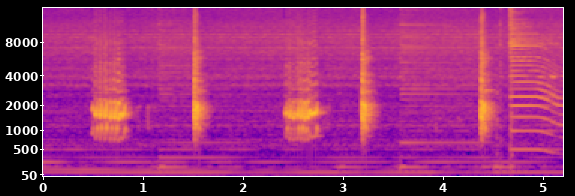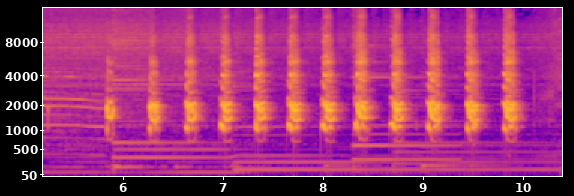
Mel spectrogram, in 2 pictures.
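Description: A series of sharp, clucking yelps from a turkey pot call, a few spaced notes and then a rapid rhythmic run of about a dozen, close and clear with no talking.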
